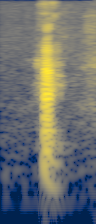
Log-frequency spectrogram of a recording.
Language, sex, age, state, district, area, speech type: Malayalam, male, 45-60, Kerala, Wayanad, rural, spontaneous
